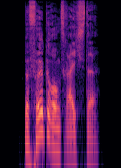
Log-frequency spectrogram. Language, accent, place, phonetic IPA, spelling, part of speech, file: German, Germany, Berlin, [bəˈfœlkəʁʊŋsˌʁaɪ̯çstə], bevölkerungsreichste, adjective, De-bevölkerungsreichste.ogg
- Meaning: inflection of bevölkerungsreich: 1. strong/mixed nominative/accusative feminine singular superlative degree 2. strong nominative/accusative plural superlative degree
